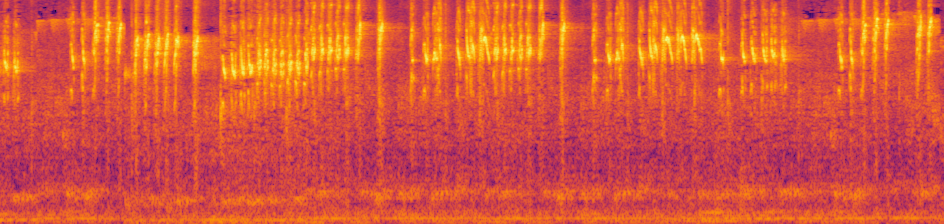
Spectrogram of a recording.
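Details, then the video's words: A crimson sunbird chatters in quick bursts of very high, thin chips and sharp twitters, running almost without pause, over a faint low hum. "burung sogon ngobra"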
